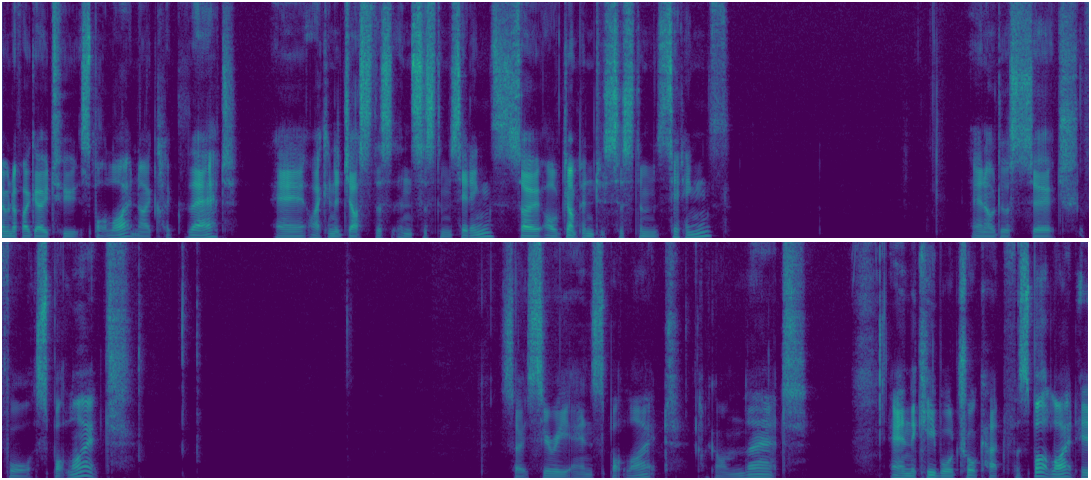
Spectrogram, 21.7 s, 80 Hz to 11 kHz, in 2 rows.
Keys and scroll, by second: 12.2-13.5 typing, 15.0 BackSpace, 17.4-17.8 typing, 21.5 typing.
